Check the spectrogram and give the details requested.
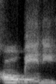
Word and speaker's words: Albany: procter gamble in albany georgia or as it's pronounced albany georgia because albany is in new york even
